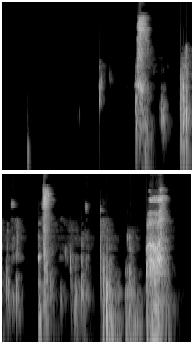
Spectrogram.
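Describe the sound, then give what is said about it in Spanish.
Someone drinks water from a glass: a few faint clicks, then a series of short, wet gulps and swallows with breathy puffs between them, ending in a longer, airy exhale. No talking. “Pero antes de empezar, voy a tomar un poco de agua.”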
